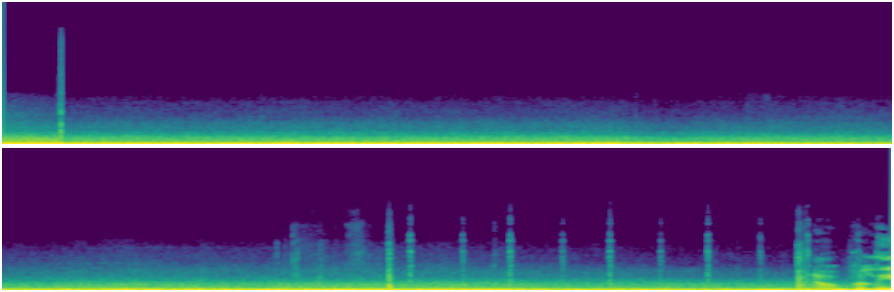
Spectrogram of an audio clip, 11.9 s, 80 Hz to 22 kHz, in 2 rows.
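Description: A 2024 Mercedes-AMG GLE 53 turbo engine drones steadily while driving at night, a loud continuous low rumble with faint clicks near the end and no speech.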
